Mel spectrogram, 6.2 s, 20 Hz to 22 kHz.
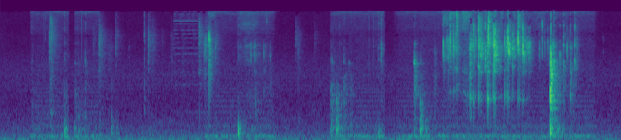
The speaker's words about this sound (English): go ahead and roll me those 3d6 again, if you will, please. Your damage dice.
